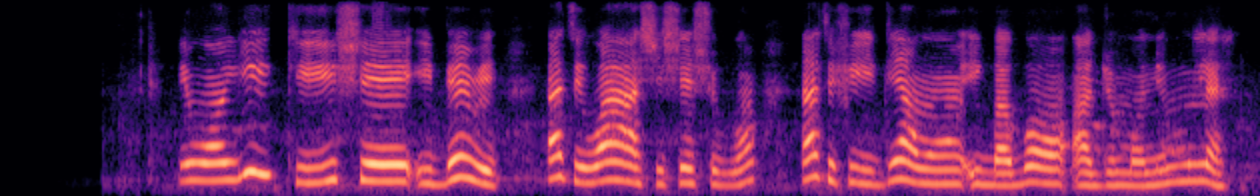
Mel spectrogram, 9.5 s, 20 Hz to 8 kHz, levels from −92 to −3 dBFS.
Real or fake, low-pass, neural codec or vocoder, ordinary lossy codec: real; none; none; none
